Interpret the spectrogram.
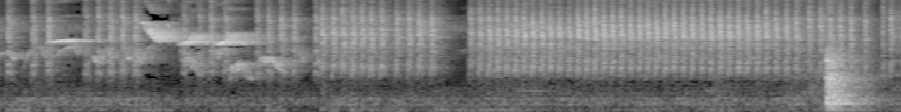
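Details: House sparrows in a fight: it opens with mixed chirps and a high whistled slide, then a long, steady run of loud, fast, buzzy rattling ticks, ending with a brief sharp thump.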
